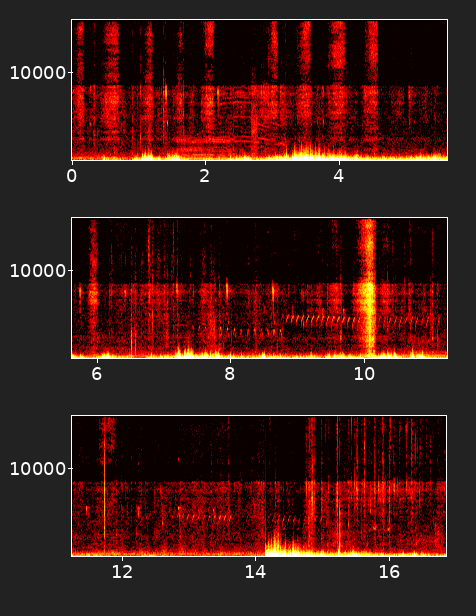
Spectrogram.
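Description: Sheep bleat loudly close by.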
